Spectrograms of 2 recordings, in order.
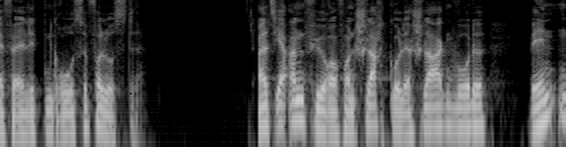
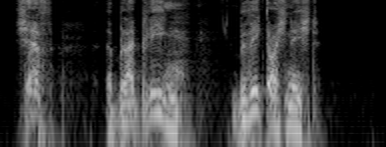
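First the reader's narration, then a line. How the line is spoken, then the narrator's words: Quiet. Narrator (German): sprach er leise zum Oberst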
